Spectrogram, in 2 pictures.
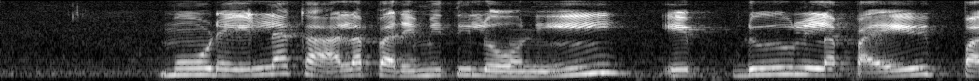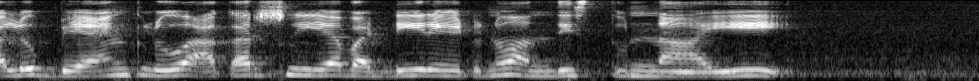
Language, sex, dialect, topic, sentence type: Telugu, female, Central/Coastal, banking, statement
